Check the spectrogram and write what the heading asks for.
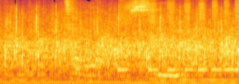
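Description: Studio audience clapping over game-show background music, with a steady held note coming in a little after a second.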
